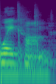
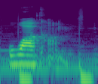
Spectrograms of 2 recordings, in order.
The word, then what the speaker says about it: Wacom: So first things first, I've been pronouncing this brand all wrong for the past decade. I was saying Wacom, but it's actually Wacom.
